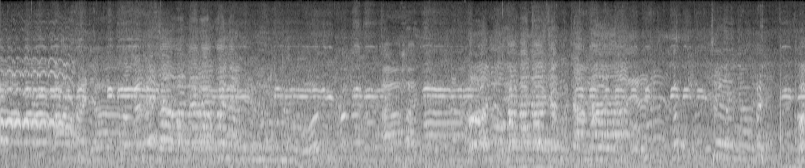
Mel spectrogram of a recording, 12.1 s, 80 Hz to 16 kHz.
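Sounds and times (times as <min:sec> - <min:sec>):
women ululating: 0:00.0 - 0:01.3
group singing: 0:00.0 - 0:12.0.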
